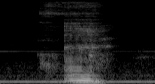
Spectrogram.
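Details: Man asleep: a single loud, vibrating, snort-like snore on one breath over a steady low hum; snoring.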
